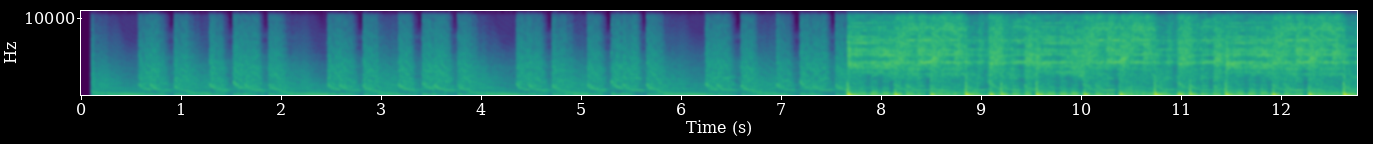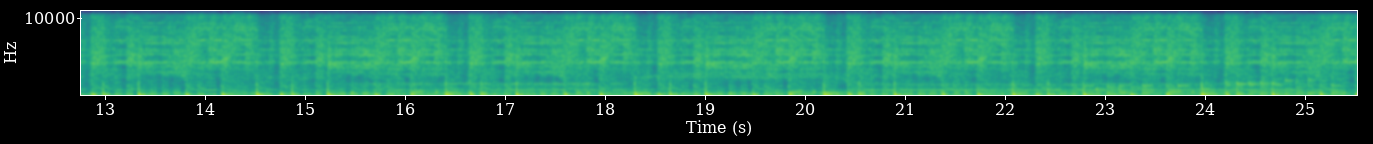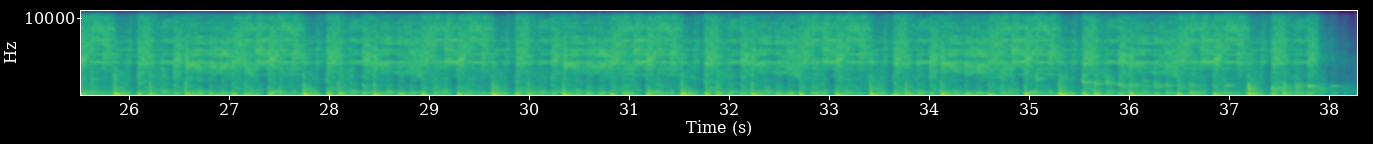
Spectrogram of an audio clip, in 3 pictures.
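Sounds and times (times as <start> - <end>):
breakbeat drums: 7.7 - 38.2.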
